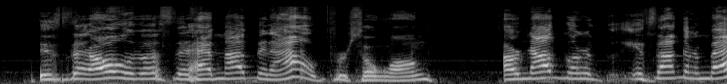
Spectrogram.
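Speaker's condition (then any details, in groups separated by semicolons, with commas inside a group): Cerebral palsy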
